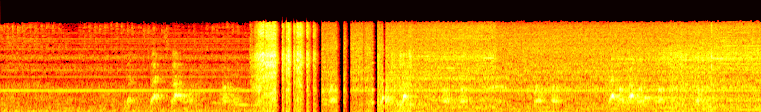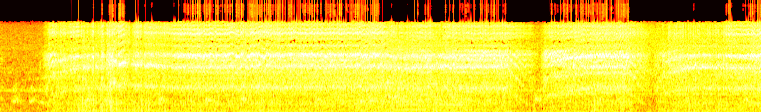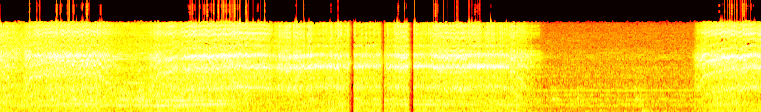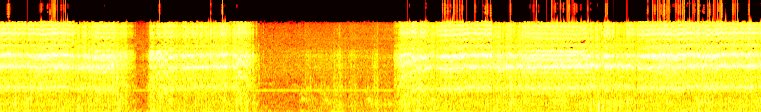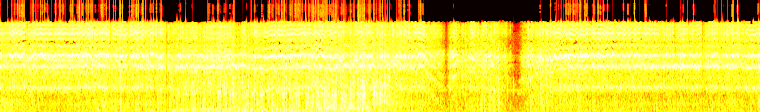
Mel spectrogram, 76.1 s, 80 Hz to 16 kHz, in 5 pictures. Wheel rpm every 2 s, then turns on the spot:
0, 0, 80, 10, 10, 0, 20, 30, 240, 220, 210, 220, 130, 160, 200, 160, 100, 220, 230, 220, 90, 0, 180, 190, 160, 50, 80, 220, 220, 220, 220, 220, 220, 220, 160, 140, 230, 230.
12-14 24-26 50-52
